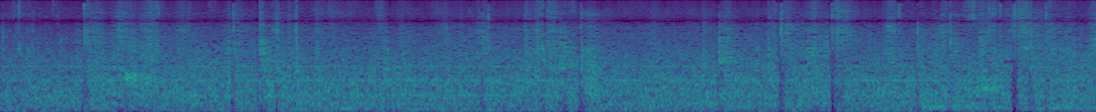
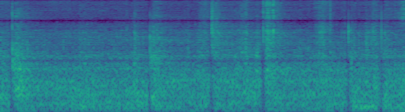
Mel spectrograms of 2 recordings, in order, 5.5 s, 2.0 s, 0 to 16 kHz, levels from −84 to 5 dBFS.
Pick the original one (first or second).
first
